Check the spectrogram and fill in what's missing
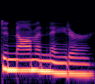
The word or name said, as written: denominator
